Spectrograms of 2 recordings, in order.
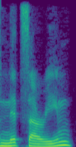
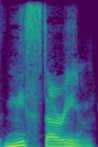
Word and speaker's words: Nistarim: What he says is Nitzarim, but he pronounced it wrong. – Oh, aha! No, that's so disappointing. – It's the 36 Nistarim. It's a different word completely, which is weird because Nistar means to hide, like hidden.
